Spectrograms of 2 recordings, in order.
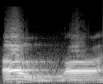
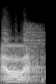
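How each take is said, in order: First: The L sound is heavy and thick. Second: The L sound is light and thin. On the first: The speaker calls it right. "jadi lamnya tebal" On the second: The speaker calls it wrong. "jangan Allah ya"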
